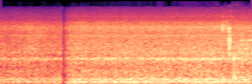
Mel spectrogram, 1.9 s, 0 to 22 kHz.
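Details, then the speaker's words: Chevrolet The New Aveo 1.4 sedan, gasoline, 123,000 km, idling with heater on: smooth, even idle hum, faint steady tone, no knocks or ticks; idle vibration well controlled, rising slightly in reverse and drive, no fault codes. "지금 아이들 진동이 교속 진동이 전 잡혀 있죠"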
